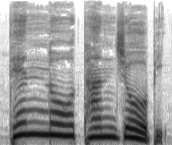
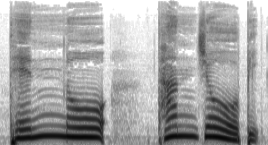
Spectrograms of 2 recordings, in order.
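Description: First: It is said at normal speed. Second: It is said slowly, broken into parts.

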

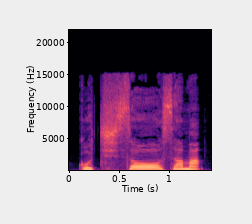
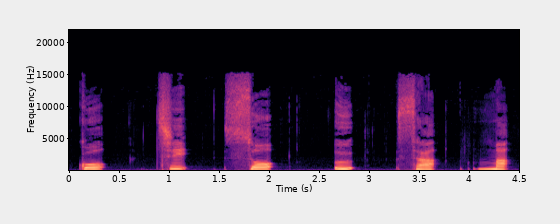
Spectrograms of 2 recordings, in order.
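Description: First: It is said fast, at natural speed. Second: It is said slowly, syllable by syllable.

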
